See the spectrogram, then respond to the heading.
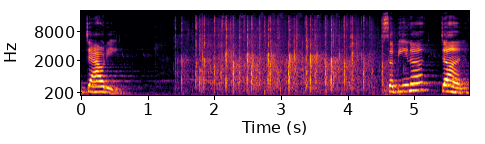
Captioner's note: audience applauding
